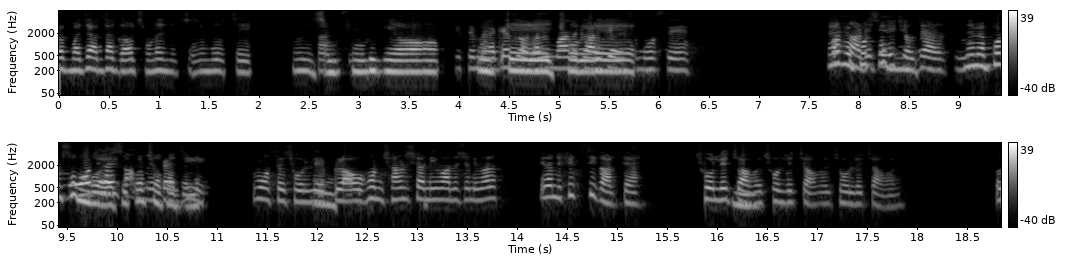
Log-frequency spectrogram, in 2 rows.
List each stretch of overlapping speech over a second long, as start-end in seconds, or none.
4.2-5.7, 7.7-10.8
